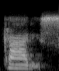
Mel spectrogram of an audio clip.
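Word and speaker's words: χάρις: Estevão cheio de graça a palavra graça em grego se pronuncia cáries que venha a palavra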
